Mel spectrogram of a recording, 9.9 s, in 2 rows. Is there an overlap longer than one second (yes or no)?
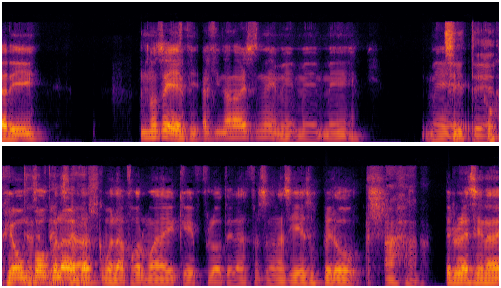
yes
